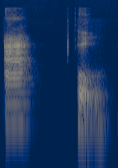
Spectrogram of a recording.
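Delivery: AP, then PULL after a gap; Apple broken slowly in two, falling at the end; split into syllables. Shown as a demonstration. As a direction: sound out Apple as two separate beats. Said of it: "I'm doing it again".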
